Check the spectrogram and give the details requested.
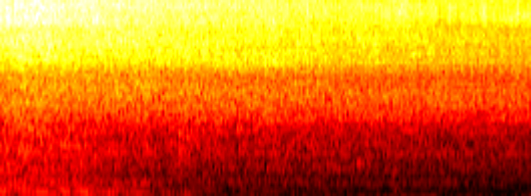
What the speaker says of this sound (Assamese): বৰাখিনি এনেকৈ ভাজি ল'লোঁ।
